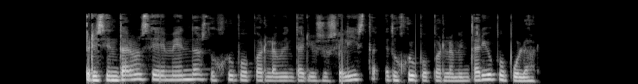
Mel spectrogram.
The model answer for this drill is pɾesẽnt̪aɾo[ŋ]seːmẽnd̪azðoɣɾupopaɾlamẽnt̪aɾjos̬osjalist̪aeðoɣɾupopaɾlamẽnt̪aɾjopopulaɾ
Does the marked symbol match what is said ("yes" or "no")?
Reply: no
